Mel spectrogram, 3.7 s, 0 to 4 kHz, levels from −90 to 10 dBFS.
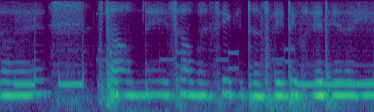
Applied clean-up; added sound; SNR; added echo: none; Telephone; 12 dB; reverberation time 0.4 s.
